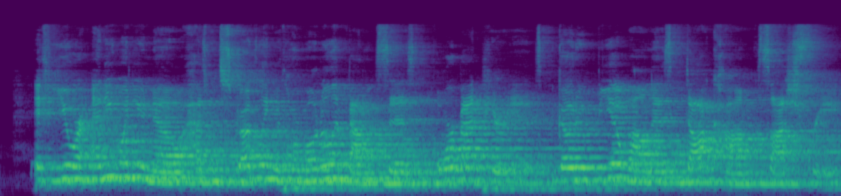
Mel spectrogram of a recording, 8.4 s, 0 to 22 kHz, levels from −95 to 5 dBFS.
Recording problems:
room echo; noticeable; dies away in 2.7 s
off-mic speech; somewhat distant

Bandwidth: 14 kHz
